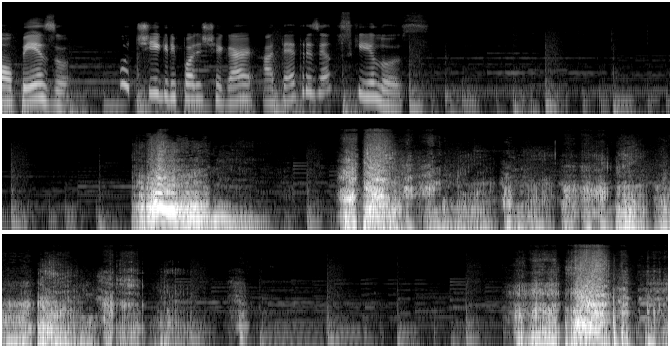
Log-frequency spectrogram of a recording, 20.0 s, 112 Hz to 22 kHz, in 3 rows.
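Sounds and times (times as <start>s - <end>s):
faint background music: 0.0s - 20.0s
tiger roaring: 8.0s - 15.9s, 18.4s - 20.0s.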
